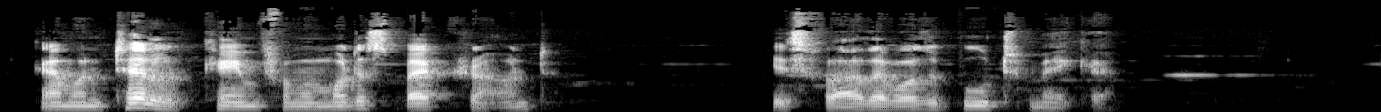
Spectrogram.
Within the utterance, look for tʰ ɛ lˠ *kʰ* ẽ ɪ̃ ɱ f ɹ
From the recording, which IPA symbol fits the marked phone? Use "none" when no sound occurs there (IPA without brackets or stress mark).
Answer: kʰ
